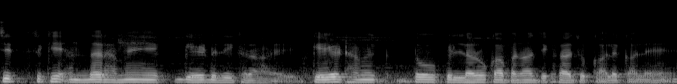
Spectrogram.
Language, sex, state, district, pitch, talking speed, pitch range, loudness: Hindi, male, Jharkhand, Jamtara, 105 Hz, 195 wpm, 100-115 Hz, -26 LUFS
